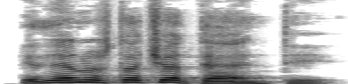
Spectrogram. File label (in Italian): "deano", crespinese, vocabolario dialettale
